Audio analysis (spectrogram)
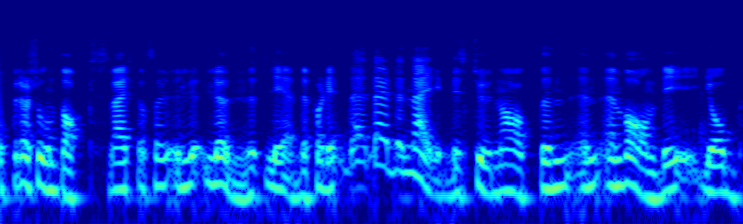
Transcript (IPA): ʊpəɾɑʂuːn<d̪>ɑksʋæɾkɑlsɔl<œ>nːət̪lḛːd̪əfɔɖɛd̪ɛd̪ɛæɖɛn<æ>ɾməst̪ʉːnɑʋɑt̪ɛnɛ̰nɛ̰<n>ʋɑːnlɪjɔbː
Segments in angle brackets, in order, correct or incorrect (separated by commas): correct, correct, correct, correct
